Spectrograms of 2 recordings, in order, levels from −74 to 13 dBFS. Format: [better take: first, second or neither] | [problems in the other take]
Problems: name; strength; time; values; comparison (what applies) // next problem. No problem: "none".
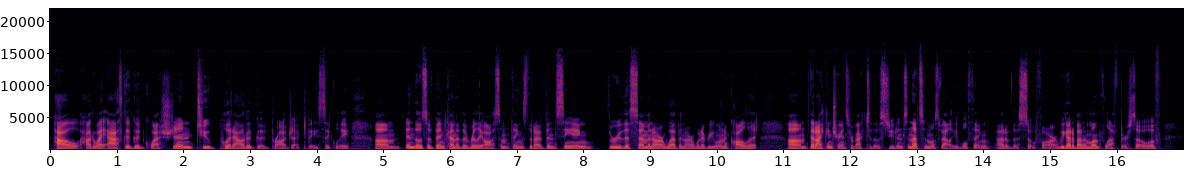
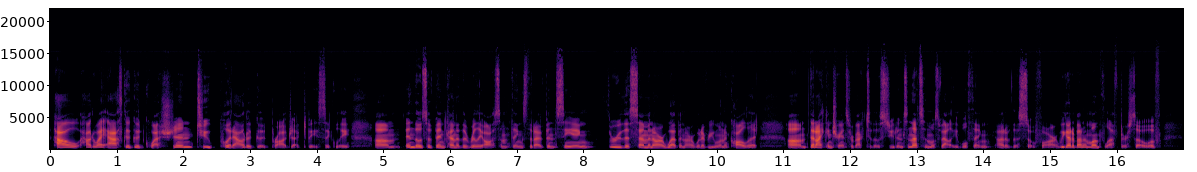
first | thin; very; fading below 350 Hz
